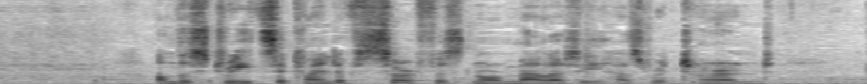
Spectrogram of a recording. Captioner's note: horn honking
